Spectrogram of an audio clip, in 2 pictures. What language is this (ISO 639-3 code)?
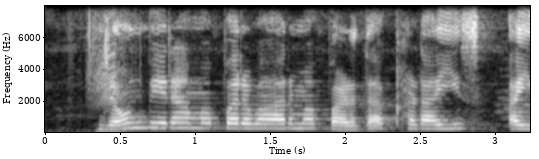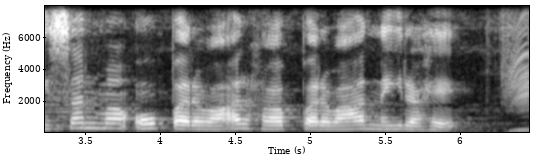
hne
